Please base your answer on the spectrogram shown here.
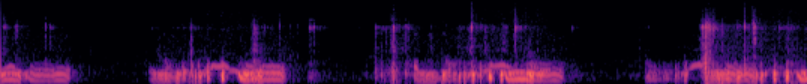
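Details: Quarrelling pair of pigeons jostling for space; four bursts of rolling, burbling coos about a second long each, separated by short pauses, with knocks and scraping mixed in.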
